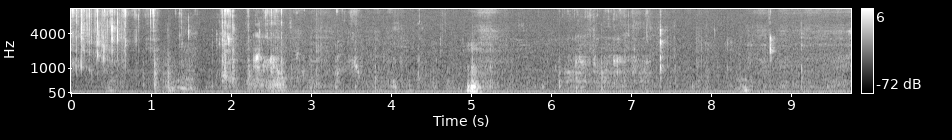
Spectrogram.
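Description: A person biting into a roasted chicken drumstick and chewing it with the mouth closed: a dense run of crackling clicks in the first couple of seconds, a sharper click about five seconds in, then softer, sparser chewing.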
